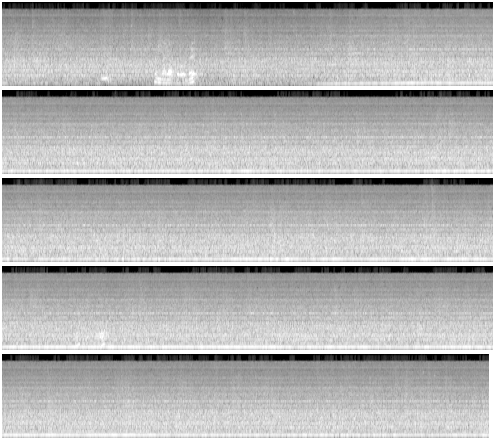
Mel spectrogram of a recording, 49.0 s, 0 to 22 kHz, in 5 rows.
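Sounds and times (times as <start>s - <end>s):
milling machine running: 0.0s - 49.0s.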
